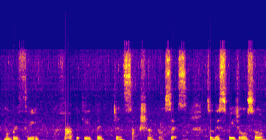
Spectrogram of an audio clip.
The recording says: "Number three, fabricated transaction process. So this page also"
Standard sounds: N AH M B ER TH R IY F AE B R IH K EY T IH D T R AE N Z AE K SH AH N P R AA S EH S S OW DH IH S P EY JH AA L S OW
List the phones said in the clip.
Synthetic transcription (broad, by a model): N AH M B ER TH R IY F AE B R IH K EY T IH D T R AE N S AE K SH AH N P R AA S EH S S OW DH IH S P EY JH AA L S OW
